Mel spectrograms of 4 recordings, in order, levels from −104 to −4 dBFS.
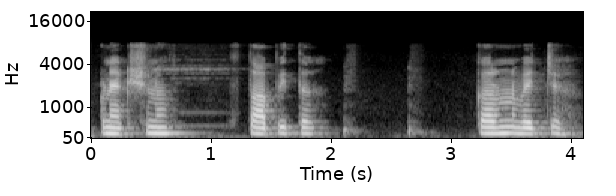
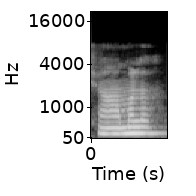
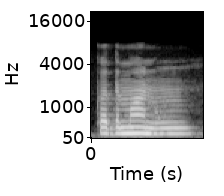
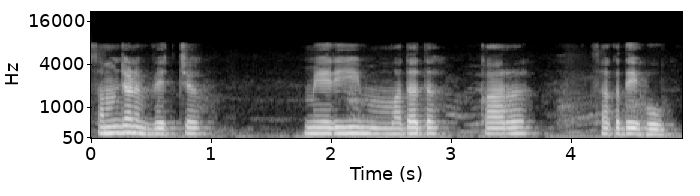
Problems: none marked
